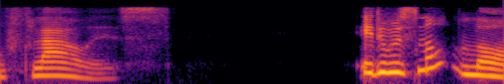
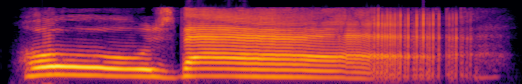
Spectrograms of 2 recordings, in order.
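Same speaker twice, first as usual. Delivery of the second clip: louder wolf pretending to be grandmother; the wolf in bed asking who knocks, louder; a big-voiced wolf, louder; 6 dB louder than usual. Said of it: "the big voice of the wolf".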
